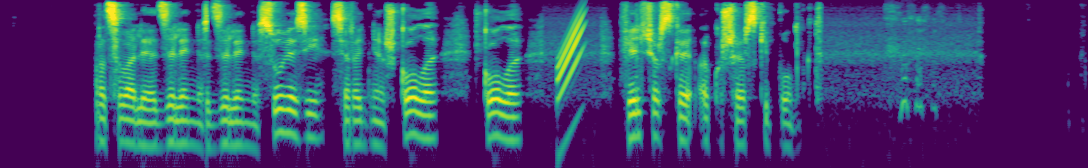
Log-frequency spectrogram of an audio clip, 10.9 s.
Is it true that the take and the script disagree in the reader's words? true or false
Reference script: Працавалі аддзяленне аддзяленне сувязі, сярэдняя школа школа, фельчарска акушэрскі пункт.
false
